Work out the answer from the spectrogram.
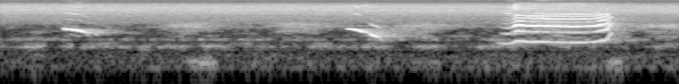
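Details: Talking Alexandrine parakeet (raw parrot): a few brief harmonic utterances, then a longer, strongly harmonic, squawky speech-like sound near the end, over a steady background hiss.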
